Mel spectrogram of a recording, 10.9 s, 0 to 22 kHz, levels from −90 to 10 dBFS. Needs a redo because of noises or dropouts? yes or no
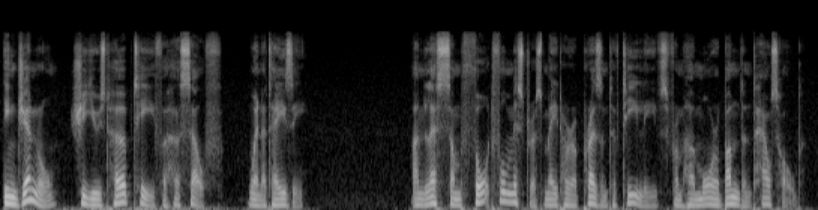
no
